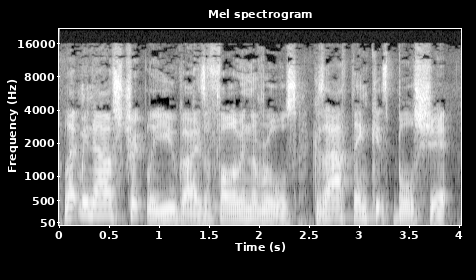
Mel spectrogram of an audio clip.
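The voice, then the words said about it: Put-on Yorkshire accent. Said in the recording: “Did I get the Yorkshire accent? ... You did it perfectly. ... You're spot on.”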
